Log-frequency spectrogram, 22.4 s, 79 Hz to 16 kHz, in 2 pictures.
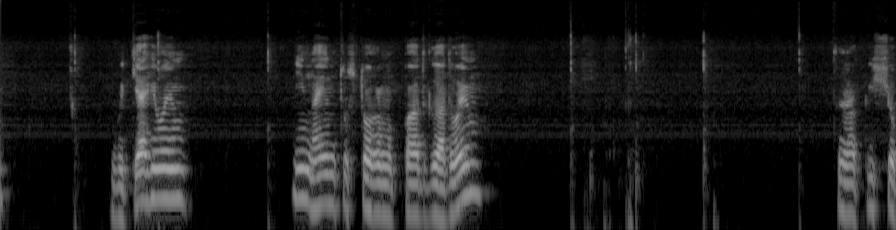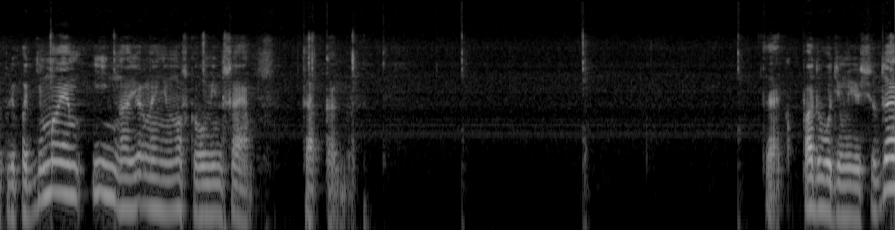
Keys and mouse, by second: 1.3-2.4 drag, 3.7-7.5 drag, 8.3 shift+middle click, 10.4-12.2 drag, 13.0-14.0 drag, 15.4 shift+middle click, 17.3-18.9 drag, 20.7-22.3 drag.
